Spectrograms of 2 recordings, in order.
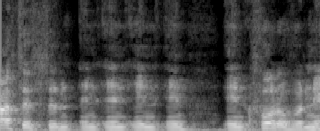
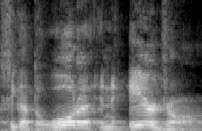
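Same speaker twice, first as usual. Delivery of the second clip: ordinary talk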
